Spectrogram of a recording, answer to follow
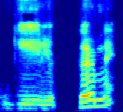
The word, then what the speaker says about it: Guilherme: Guilherme. Guilherme. Guilherme. Bueno, Guilherme. Es como Guillermo, pero tiene la E.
